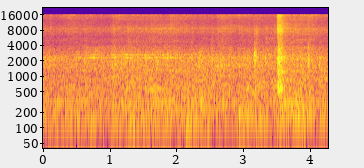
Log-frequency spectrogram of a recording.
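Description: A 1996 LG escalator running steadily on its way down: an even mechanical drone with a faint steady low tone. A sharp click comes near the end as the steps reach the landing.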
